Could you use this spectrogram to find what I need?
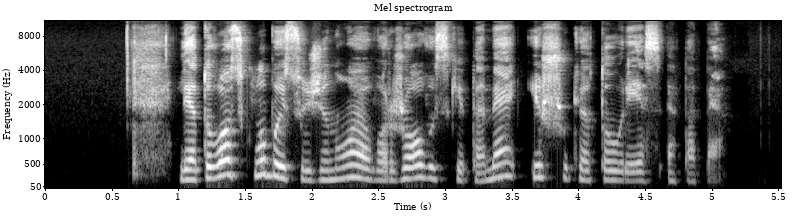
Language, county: Lithuanian, Kaunas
